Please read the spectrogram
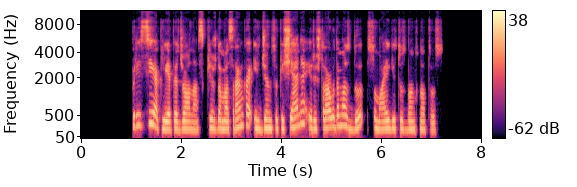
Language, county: Lithuanian, Panevėžys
